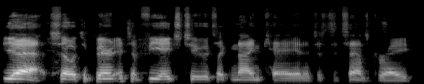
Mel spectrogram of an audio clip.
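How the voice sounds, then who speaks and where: Man in his fifties, gravelly voice, rambling gear talk, casual chat. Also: fairly low pitch, normal speed. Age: 50s. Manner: rambling, gear-nerd enthusiasm. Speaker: guest guitarist.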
